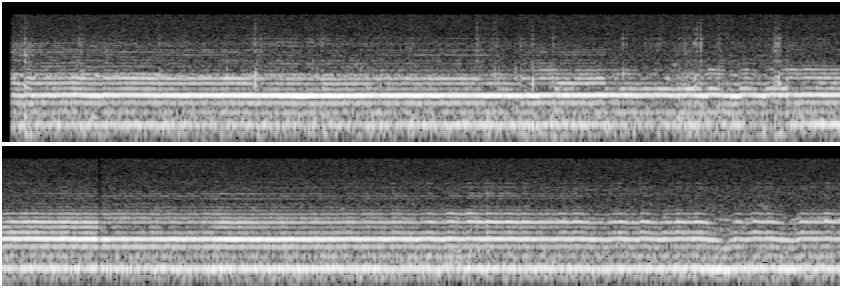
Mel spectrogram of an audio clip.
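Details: Hoverfly wings humming in close-up: a steady, unbroken, mid-pitched drone rich in stacked overtones, holding nearly constant pitch throughout with only slight wavering.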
